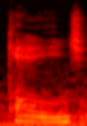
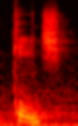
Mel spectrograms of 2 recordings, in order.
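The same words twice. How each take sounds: First: CAGE with the vowel held, gliding to i; sustained diphthong. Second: CAGE cut short, a single e without glide; short vowel. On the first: Teacher contrasting the right form, long gliding CAGE. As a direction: stretch the ay-ee inside CAGE. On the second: Teacher showing what not to say, short CAGE. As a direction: say CAGE as a quick "kedge". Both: Shown as a demonstration. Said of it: "It's not short".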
